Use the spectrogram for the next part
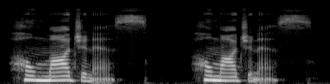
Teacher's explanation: Five syllables with the stress on the third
